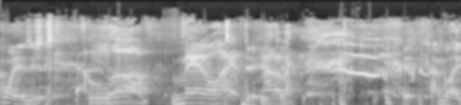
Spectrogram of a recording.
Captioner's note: laughing; laughing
